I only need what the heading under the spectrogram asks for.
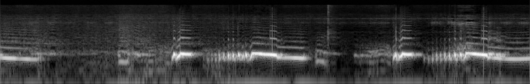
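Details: Actively calling Barbary dove used as a lure to get other doves calling: repeated rolling coos, each starting with a sharp accented note, then a throbbing, purring drawl that slides gently downward, with short gaps and a faint low hum.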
